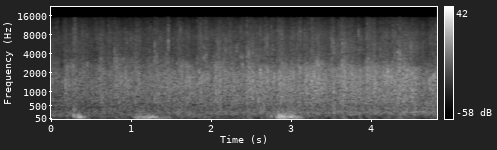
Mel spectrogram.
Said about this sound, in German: Wow, geben wir ihm Applaus.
